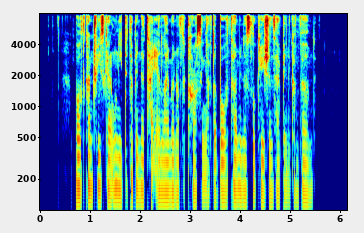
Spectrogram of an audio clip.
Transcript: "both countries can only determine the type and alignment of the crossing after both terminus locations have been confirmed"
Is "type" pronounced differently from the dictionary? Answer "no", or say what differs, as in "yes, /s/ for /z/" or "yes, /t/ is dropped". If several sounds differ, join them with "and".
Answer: yes, /p/ is dropped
